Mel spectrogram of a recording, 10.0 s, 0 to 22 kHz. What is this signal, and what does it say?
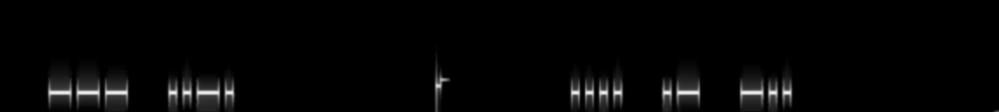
Morse code, heard as a keyed tone, about 17 wpm, spaced as for 12 wpm, 700 Hz. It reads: OF HAD
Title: 2x Character Spacing - Top 100 Words - 17wpm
